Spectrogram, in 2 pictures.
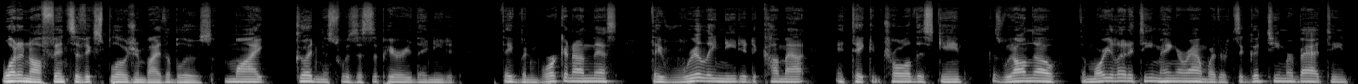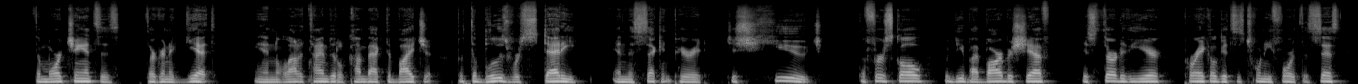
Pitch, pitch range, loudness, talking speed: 125 Hz, 115-135 Hz, -25 LUFS, 215 wpm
